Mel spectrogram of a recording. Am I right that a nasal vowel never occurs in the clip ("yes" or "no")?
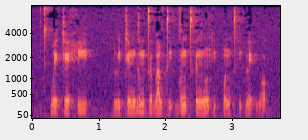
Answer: no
